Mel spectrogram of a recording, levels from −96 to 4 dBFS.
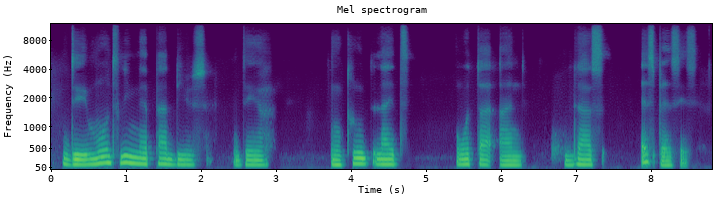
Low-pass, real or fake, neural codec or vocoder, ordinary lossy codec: none; fake; codec, 24 kHz, 0.9 kbps, WavTokenizer, large speech release; none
